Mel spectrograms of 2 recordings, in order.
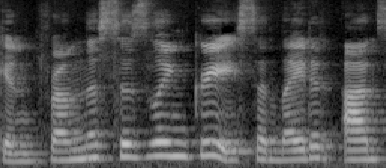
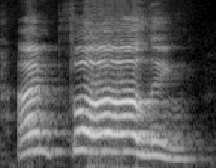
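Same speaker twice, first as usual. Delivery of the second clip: high, loud, slow booming call; booming ghost; 10 semitones higher, 10 dB louder, slower than usual. A narrator's reading. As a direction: boom it down the chimney. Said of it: "the voice boomed".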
